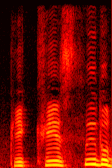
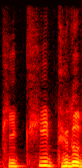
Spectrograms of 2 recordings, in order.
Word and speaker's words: bequeath: 이 발음은 bequeath도 되고 bequeath도 됩니다.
